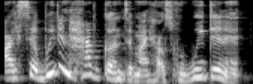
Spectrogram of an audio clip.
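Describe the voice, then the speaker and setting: A woman's voice: a little high, very animated, fast talker, slightly rough. A woman in her forties talking straight to camera in an unscripted monologue, earnest and insistent, now and then rising to emphatic peaks. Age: 40s. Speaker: vlogger.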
